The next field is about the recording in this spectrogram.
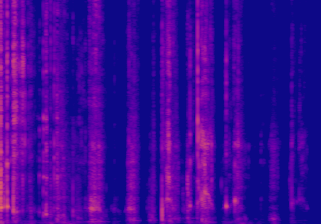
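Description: Crisp crunching of snack food in quick, uneven bursts, like someone biting and chewing through something brittle, with short pauses between mouthfuls and no one talking.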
